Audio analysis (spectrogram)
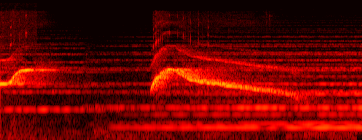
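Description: Two clear whistles, a short rising note followed by a longer one that swoops up and slowly glides down, alone in a quiet room.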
